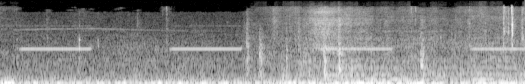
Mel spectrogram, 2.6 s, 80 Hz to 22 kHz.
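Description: A Renault Range T480 Euro 6 V6 truck reverses in Euro Truck Simulator 2, its backup alarm sounding as regular high steady beeps over a low engine rumble, fairly faint.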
